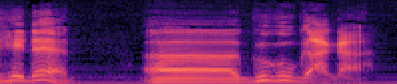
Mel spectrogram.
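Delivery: put-on drawn-out, very slow baby talk. Retelling how Ben kept copying the baby all night: imitating baby talk. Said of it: "He'd be like".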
